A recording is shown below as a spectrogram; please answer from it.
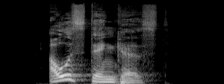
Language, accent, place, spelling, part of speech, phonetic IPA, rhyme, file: German, Germany, Berlin, ausdenkest, verb, [ˈaʊ̯sˌdɛŋkəst], -aʊ̯sdɛŋkəst, De-ausdenkest.ogg
- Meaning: second-person singular dependent subjunctive I of ausdenken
